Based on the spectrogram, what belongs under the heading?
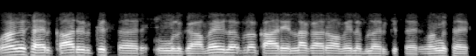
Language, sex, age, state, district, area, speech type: Tamil, male, 18-30, Tamil Nadu, Perambalur, rural, conversation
